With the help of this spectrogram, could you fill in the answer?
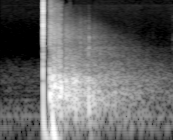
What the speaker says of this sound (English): I'm going to shoot again, aiming at the center.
